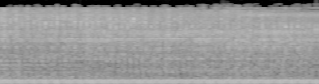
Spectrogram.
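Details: Massey Harris tractor idling after a cold start, alternator just excited so the RPM dropped and it is charging: steady, even low thump with no knocks or misses, idling smoothly.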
